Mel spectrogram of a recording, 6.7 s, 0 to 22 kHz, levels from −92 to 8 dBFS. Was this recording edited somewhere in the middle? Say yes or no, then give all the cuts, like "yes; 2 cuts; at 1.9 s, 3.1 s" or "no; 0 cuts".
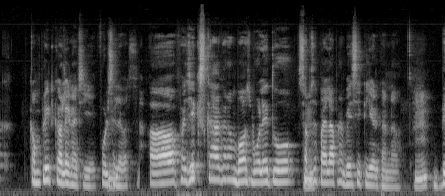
yes; 1 cut; at 2.0 s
